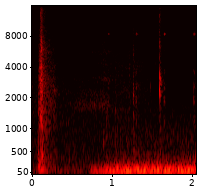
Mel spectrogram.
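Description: A short sharp click right at the start, then, from under a second in, the steady low rumble of a car running, heard from inside the cabin.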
